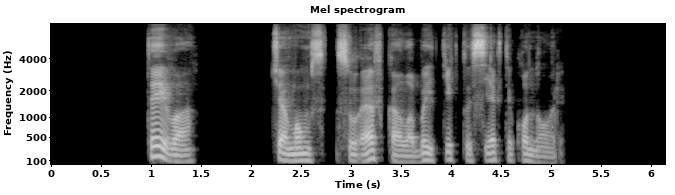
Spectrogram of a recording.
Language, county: Lithuanian, Klaipėda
